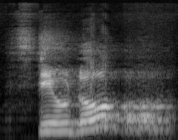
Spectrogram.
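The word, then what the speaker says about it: pseudo: यहां पे P silent है, क्या पढ़ेंगे इसको? स्यूडो love.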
